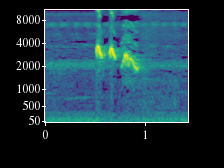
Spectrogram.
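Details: Young wild red-whiskered bulbul learning to sing: one short phrase of three bright whistled notes, two quick high chirps then a longer falling slur, over a faint steady high tone.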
